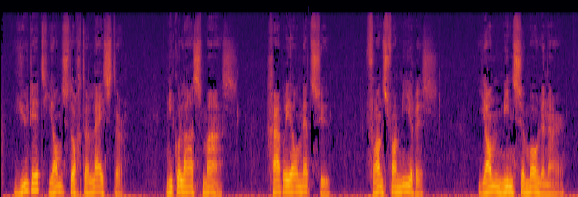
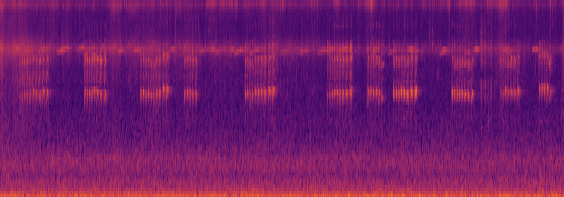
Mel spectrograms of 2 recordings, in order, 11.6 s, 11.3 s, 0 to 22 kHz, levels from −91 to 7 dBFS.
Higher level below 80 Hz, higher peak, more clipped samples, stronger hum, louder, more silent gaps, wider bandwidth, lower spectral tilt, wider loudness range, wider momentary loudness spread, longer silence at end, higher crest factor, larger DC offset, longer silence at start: second, -42 dBFS vs -36 dBFS; first, 0 dBFS vs -10 dBFS; neither; neither; first, -16 LUFS vs -30 LUFS; neither; second, 16.5 kHz vs over 20 kHz; first, -6 dB/octave vs -1.5 dB/octave; about the same, 3 LU vs 2 LU; first, 15 LU vs 6 LU; about the same, 0 s vs 0 s; about the same, 16 dB vs 20 dB; neither; about the same, 0.05 s vs 0 s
